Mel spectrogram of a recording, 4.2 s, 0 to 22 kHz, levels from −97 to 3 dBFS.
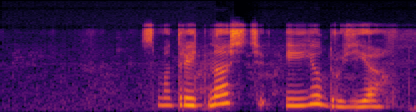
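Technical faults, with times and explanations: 1.8 to 3.83 s, automatic gain falling: the speech and the room noise beneath it sink together by about 8 dB, because the gain control judged the input too loud or its background noise too strong and slowly wound its gain down, unlike the talker moving around one and a half seconds.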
